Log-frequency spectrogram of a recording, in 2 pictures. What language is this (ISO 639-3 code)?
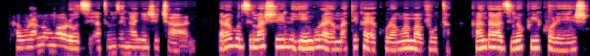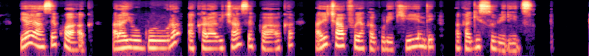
run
